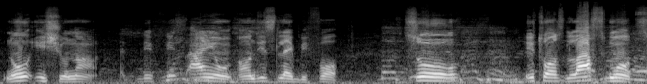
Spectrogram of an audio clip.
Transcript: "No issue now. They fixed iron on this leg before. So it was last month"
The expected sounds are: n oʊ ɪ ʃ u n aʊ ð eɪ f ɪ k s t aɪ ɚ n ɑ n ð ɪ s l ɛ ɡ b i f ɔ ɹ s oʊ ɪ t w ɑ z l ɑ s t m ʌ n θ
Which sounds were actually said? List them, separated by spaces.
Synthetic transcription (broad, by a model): n oʊ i ʃ u n aʊ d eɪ f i s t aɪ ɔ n ɑ n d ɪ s l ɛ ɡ b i f ɔ s oʊ ɪ t w ɑ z l ɑ s t m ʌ n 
